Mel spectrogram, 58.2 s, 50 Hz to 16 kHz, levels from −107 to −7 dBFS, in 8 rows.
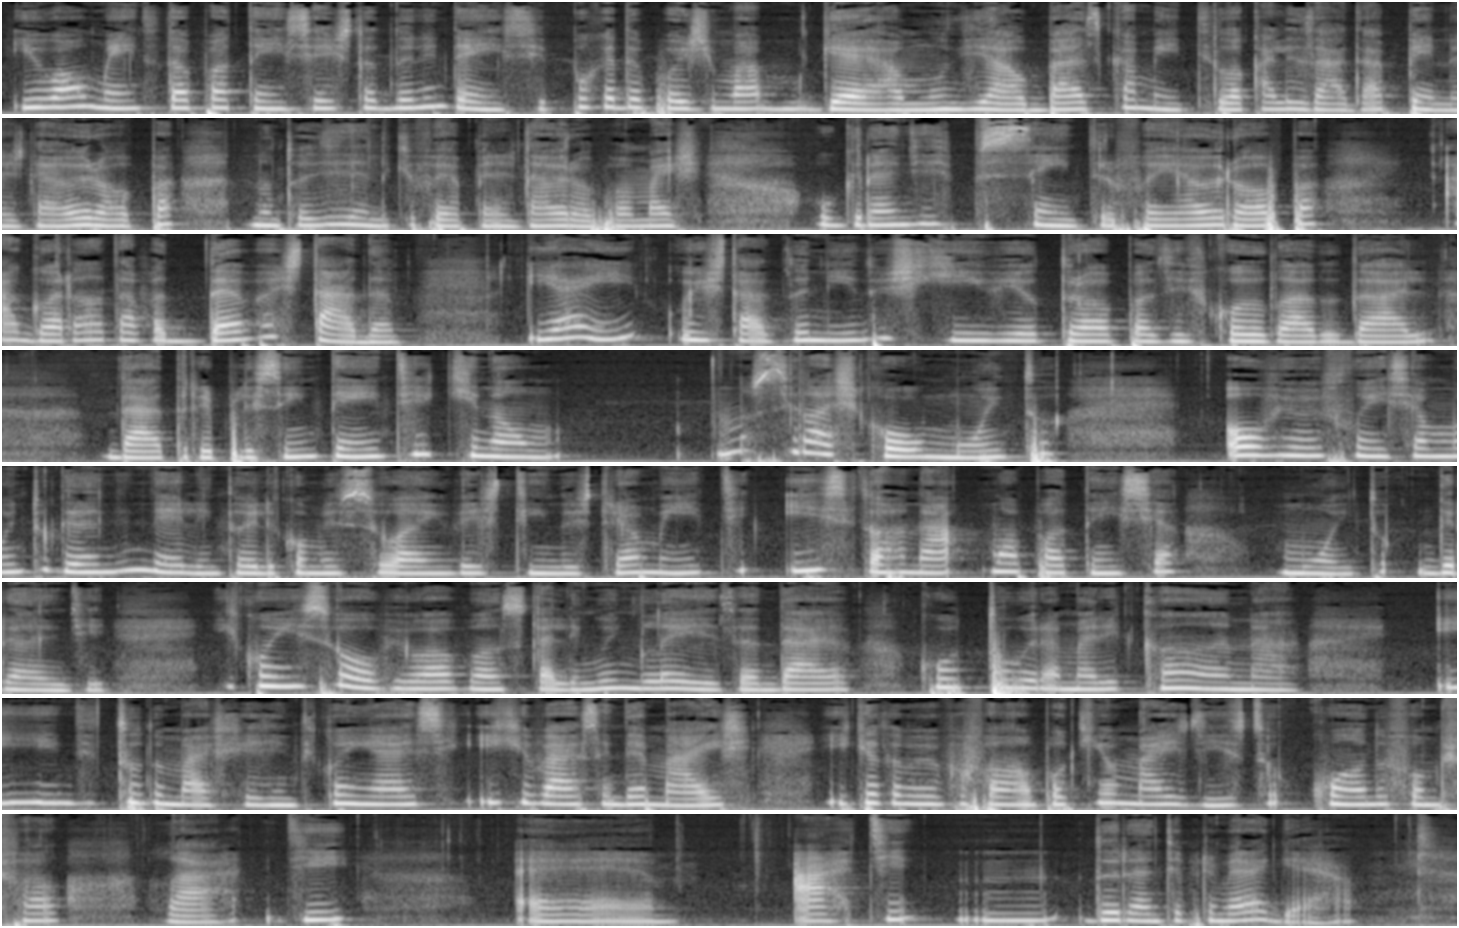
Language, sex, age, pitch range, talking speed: Portuguese, female, 10-29, 210-255 Hz, 125 wpm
